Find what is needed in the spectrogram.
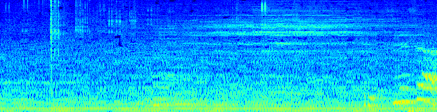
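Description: A steady low hum, with a few faint crackles as the shell is peeled off a hard-boiled egg by hand.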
